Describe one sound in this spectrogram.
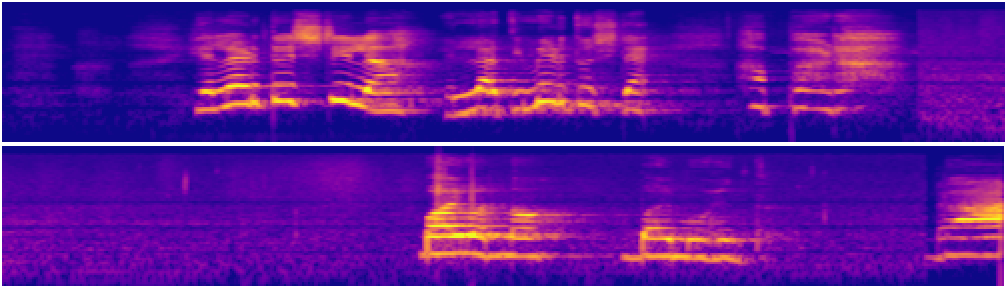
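A young girl speaks with animation, close by.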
